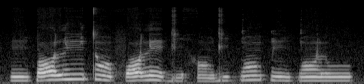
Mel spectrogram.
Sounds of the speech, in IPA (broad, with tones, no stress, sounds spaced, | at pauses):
ĩ˨ k͡p ɔ˨˦ l ĩ˦ t ɔ̃˦˨ f ɔ˨˦ l e˦˨ ɡ i˨ h ɔ̃˨ ɡ i˧ ɡ͡b ɔ̃˦ k͡p ĩ˧ ɡ͡b ɔ̃˧ l u˧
